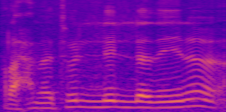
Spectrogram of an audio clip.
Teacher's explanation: هدى ورحمة للذين، رحمة للذين، هذا وجدتم التنوين، التنوين هنا بعده اللام، حكمه الإدغام بغير غنة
